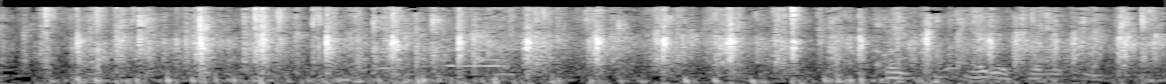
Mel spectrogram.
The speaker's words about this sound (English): So why don't we give him a clap of welcome.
